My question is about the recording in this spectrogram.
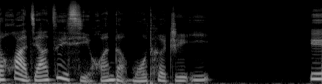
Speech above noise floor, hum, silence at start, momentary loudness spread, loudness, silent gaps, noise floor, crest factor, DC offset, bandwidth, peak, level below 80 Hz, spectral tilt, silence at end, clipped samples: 33 dB; none; 0 s; 9 LU; -31 LUFS; none; -65 dBFS; 16 dB; under 0.1%; over 20 kHz; -16 dBFS; -54 dBFS; -4 dB/octave; 0 s; under 0.1%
